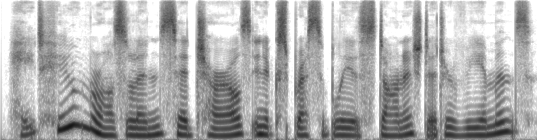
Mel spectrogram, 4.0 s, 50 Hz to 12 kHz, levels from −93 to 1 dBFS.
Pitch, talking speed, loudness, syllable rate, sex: 205 Hz, 150 wpm, -19 LUFS, 5.9 syllables/s, female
